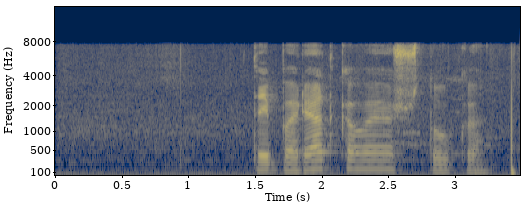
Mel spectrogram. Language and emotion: Russian, neutral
